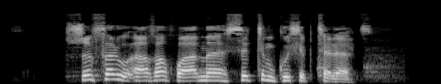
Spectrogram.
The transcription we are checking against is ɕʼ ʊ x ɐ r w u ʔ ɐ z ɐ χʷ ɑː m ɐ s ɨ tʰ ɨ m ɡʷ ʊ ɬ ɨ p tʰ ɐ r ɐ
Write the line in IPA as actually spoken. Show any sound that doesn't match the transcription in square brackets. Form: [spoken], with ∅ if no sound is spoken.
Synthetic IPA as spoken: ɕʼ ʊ [f] ɐ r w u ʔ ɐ [ʁ] ɐ χʷ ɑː m ɐ s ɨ tʰ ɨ m ɡʷ ʊ ɬ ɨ p tʰ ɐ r ɐ

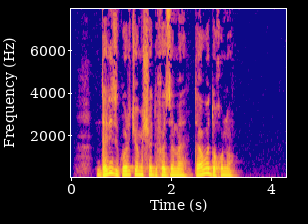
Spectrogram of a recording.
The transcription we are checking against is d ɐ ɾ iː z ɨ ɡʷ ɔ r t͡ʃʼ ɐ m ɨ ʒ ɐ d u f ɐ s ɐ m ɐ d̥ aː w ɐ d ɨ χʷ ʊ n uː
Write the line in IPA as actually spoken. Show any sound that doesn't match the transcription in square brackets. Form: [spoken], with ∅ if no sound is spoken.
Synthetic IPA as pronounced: d ɐ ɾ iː z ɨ ɡʷ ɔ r t͡ʃʼ ɐ m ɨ [ʃ] ɐ d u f ɐ [z] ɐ m ɐ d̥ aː w ɐ d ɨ χʷ ʊ n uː

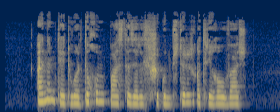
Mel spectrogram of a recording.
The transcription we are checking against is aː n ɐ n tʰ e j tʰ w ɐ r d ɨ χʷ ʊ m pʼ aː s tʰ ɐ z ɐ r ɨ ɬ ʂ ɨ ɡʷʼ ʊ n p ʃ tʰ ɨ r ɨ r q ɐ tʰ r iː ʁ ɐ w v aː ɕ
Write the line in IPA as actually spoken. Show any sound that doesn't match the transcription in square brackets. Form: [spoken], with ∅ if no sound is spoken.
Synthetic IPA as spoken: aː n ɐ [m] tʰ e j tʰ w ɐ r d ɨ χʷ ʊ m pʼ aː s tʰ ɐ z ɐ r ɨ ɬ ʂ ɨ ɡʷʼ ʊ n p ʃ tʰ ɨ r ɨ r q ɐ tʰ r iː ʁ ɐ w v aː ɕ

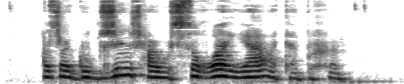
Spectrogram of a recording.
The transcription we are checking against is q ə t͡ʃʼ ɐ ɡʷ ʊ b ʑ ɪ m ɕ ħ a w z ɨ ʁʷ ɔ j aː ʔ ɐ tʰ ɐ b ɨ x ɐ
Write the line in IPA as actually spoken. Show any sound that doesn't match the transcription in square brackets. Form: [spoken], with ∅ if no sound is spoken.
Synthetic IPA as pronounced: q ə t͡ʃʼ ɐ ɡʷ ʊ b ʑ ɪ [n] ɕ ħ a w [s] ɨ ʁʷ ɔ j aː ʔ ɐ tʰ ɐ b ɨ x ɐ

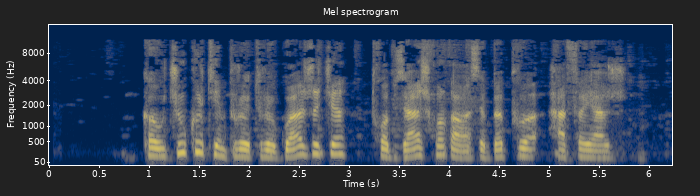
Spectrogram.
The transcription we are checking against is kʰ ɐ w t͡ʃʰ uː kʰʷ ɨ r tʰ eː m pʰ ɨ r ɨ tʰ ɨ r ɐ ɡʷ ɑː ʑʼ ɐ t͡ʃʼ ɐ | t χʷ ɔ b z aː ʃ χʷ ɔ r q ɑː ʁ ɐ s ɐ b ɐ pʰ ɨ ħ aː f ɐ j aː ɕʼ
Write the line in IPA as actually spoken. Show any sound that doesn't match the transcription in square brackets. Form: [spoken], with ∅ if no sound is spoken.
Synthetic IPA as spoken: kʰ ɐ w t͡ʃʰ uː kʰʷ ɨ r tʰ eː m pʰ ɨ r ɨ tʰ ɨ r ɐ ɡʷ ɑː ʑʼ ɐ t͡ʃʼ ɐ | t χʷ ɔ b z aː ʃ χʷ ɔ r q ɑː ʁ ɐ s ɐ b ɐ pʰ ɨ ħ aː f ɐ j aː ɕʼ

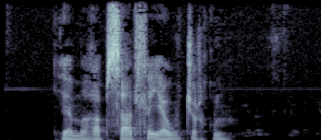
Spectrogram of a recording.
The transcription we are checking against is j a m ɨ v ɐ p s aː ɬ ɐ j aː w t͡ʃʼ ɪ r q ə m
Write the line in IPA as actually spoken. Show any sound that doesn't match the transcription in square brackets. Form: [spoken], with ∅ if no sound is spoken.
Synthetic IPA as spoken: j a m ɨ [ʁ] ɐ p s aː ɬ ɐ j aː w t͡ʃʼ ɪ r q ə m

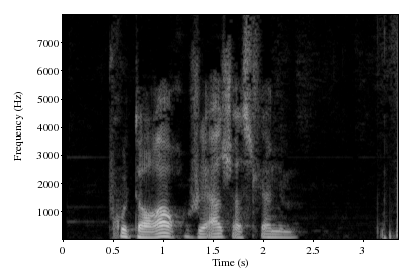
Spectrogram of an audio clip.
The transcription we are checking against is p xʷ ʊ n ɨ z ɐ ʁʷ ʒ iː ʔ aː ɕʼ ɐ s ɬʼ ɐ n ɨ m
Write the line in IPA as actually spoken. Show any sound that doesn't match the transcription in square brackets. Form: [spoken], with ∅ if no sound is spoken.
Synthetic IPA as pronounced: p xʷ ʊ [d] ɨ [ʁ] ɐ ʁʷ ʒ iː ʔ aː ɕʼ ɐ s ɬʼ ɐ n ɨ m

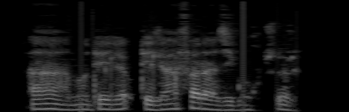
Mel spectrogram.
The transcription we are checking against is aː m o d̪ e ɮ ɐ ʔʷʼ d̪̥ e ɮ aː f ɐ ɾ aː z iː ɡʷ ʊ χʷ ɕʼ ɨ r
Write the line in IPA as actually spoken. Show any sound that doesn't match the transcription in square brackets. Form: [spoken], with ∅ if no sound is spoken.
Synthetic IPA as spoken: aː m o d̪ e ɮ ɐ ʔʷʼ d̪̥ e ɮ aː f ɐ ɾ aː z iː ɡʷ ʊ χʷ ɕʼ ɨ r

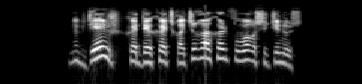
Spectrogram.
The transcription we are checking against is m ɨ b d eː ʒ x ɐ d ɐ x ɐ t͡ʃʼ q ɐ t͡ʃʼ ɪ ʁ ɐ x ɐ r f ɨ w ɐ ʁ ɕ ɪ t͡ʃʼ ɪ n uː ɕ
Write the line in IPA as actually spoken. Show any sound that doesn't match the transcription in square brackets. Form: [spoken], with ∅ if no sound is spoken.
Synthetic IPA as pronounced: m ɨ b d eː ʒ x ɐ d ɐ x ɐ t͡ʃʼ q ɐ t͡ʃʼ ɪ ʁ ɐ x ɐ r f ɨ w ɐ ʁ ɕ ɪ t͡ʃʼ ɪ n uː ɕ

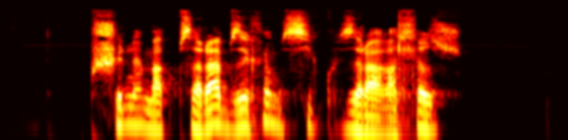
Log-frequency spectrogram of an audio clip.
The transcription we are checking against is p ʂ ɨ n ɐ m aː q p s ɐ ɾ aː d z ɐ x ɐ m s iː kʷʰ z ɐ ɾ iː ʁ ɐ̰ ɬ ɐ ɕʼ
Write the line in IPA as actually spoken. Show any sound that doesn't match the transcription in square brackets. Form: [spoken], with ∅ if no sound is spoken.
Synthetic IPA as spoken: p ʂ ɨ n ɐ m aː q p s ɐ ɾ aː [b] z ɐ x ɐ m s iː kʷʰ z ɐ ɾ [aː] ʁ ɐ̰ ɬ ɐ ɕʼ

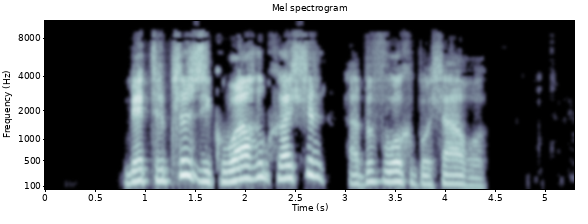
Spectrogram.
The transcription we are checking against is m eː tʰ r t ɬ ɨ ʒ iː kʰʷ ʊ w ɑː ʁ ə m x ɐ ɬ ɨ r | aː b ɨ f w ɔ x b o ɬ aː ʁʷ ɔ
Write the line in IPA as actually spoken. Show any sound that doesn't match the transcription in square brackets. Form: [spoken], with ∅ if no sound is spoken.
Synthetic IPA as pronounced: m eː tʰ r [p] ɬ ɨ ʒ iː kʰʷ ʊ w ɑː ʁ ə m x ɐ ɬ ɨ r | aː b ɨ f w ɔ x b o ɬ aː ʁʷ ɔ

